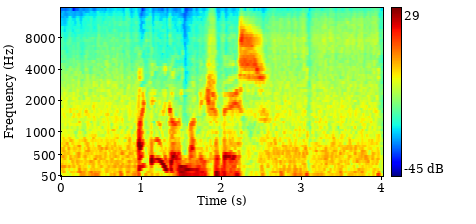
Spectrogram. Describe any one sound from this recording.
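A train rumbles along a track.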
